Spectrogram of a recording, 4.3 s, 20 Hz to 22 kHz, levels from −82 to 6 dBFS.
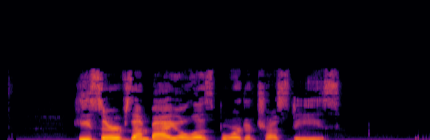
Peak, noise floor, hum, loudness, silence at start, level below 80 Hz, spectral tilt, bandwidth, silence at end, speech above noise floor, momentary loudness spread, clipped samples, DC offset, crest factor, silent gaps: -4 dBFS; -61 dBFS; none; -21 LUFS; 0.8 s; -78 dBFS; -4 dB/octave; 11.5 kHz; 0.95 s; 41 dB; 13 LU; under 0.1%; under 0.1%; 20 dB; none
